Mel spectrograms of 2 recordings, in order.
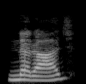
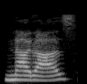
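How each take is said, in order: First: नाराज as "naraaj", short first vowel, final j; mispronounced. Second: Said in the usual way. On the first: Shown as a demonstration. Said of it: "अशुद्ध". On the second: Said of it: "शुद्ध".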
